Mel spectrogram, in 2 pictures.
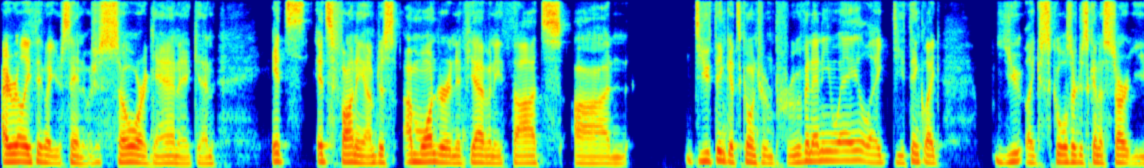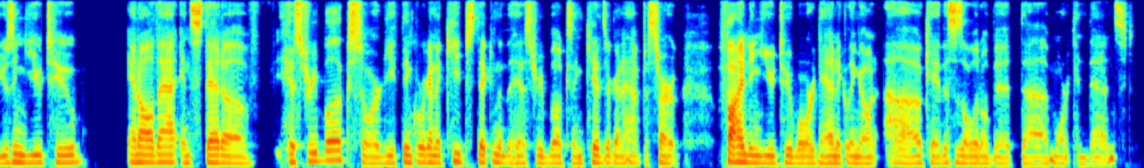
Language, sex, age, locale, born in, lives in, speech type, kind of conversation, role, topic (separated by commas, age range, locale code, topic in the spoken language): English, male, 30-34, en-US, United States, United States, conversation, unstructured, none, How do you use podcasts, YouTube, and everyday curiosity to learn outside school?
